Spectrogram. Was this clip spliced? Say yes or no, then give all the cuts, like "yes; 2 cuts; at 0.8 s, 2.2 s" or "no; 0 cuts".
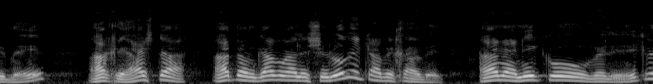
no; 0 cuts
